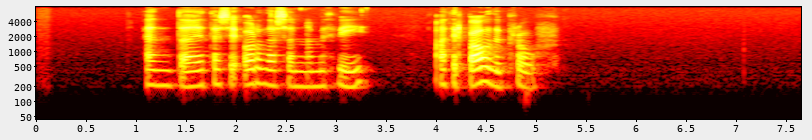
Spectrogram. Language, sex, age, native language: Icelandic, female, 20-29, Icelandic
